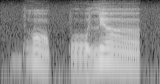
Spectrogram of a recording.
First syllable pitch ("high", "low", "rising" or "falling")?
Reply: falling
